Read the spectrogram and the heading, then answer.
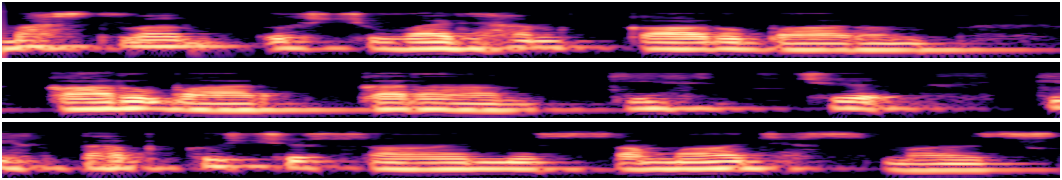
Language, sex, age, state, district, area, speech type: Kashmiri, male, 18-30, Jammu and Kashmir, Baramulla, rural, spontaneous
